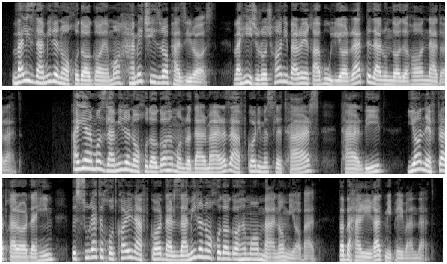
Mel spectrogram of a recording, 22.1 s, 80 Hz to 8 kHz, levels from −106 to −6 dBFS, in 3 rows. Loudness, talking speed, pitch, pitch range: -20 LUFS, 135 wpm, 170 Hz, 140-205 Hz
